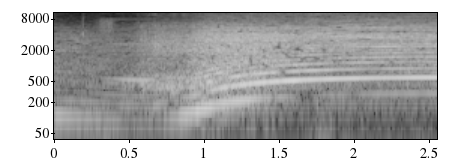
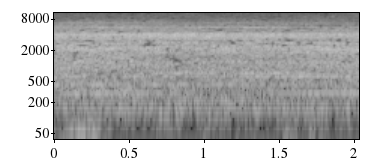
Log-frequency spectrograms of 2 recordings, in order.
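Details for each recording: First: Electrolux Ergorapido 2-in-1 Allergy cordless vacuum spins up to an abnormally loud, shrill whine, then settles to a slightly lower steady pitch when switched on. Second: Electrolux Ergorapido 2-in-1 Allergy cordless stick vacuum after a misassembled part was refitted correctly, previously noisy: steady, even airy whoosh, running smoothly with no rattle or knocking.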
